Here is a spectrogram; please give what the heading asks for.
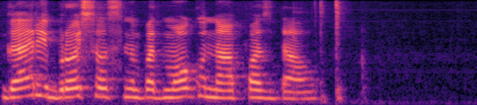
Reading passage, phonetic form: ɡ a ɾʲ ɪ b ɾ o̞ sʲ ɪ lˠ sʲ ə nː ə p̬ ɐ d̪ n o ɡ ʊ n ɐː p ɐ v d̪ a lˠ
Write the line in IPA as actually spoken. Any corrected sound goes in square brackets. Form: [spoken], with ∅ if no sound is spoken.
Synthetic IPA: ɡ a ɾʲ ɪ b ɾ o̞ sʲ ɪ lˠ sʲ ə [n] ə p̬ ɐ d̪ [m] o ɡ ʊ n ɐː p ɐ [z] d̪ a lˠ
